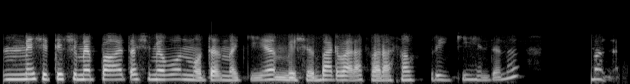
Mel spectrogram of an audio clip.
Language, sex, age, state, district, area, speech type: Kashmiri, female, 30-45, Jammu and Kashmir, Srinagar, urban, conversation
